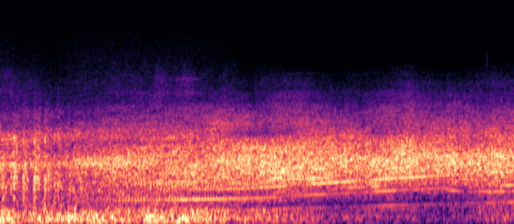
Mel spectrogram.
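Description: A car hums steadily as it approaches from far off.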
